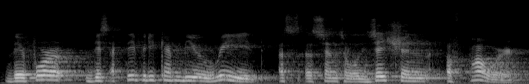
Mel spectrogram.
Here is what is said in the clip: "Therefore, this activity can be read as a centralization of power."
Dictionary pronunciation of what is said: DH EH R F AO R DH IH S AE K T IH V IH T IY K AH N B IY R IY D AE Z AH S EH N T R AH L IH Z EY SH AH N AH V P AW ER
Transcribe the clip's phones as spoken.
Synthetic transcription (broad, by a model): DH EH R F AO R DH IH S AE K T IH V IH T IY K AH N B IY R IY D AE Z AH S EH N T R AH L IH Z EY SH AH N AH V P AW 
